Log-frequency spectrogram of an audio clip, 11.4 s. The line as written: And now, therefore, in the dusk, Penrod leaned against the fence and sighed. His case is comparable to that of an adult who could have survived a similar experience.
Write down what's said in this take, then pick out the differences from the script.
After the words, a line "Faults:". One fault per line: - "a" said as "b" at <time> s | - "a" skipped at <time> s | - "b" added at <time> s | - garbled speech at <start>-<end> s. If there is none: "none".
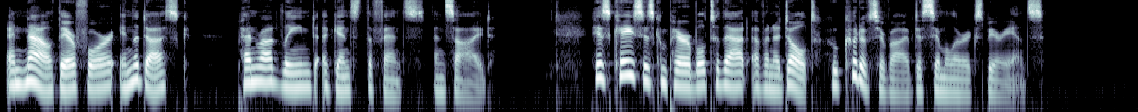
And now, therefore, in the dusk, Penrod leaned against the fence and sighed. His case is comparable to that of an adult who could have survived a similar experience.
Faults:
none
